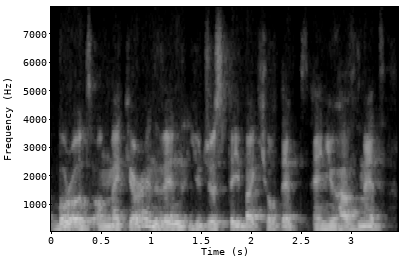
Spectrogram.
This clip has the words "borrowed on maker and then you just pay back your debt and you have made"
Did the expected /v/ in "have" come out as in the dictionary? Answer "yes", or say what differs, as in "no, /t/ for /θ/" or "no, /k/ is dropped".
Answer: yes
